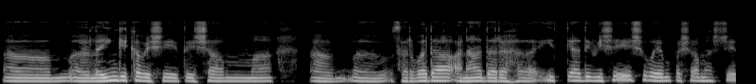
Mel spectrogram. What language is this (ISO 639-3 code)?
san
